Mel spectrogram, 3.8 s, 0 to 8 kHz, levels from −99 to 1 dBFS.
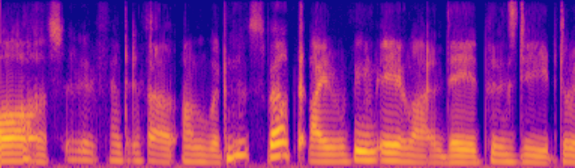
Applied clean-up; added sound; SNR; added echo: neural diffusion model UNIVERSE++.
